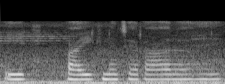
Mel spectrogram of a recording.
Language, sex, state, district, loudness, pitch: Hindi, female, Chhattisgarh, Raipur, -15 LUFS, 225 Hz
